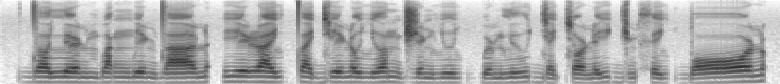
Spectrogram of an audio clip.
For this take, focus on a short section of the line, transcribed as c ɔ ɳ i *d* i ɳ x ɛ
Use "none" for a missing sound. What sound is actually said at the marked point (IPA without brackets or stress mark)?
ɟ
